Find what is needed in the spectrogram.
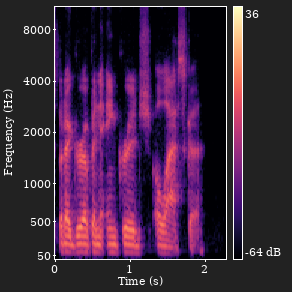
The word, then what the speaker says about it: Anchorage: And living in, how do you pronounce it, Anchorage? – Anchorage, like an anchor.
